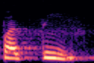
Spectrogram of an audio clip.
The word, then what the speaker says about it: petit: इसका प्रोनाउंसिएशन है पति, पति। इसमें देखो ये हमारा कॉन्सोनेंट से एंड हो रहा है, तो हमने क्या करा, टी को साइलेंट कर दिया।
